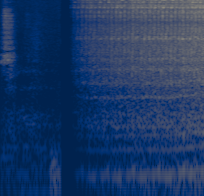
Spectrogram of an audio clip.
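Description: A small machine clattering rapidly and evenly. It fades in after a moment of near silence and swells to a steady, loud rattle.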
